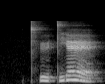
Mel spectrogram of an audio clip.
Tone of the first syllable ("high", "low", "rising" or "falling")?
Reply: low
